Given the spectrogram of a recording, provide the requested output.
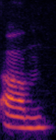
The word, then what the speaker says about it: Jagdana: But still, I would be, I'll spell that again. It's JAGDANA, Jagdana.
